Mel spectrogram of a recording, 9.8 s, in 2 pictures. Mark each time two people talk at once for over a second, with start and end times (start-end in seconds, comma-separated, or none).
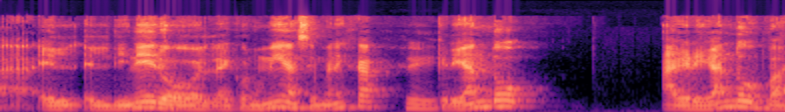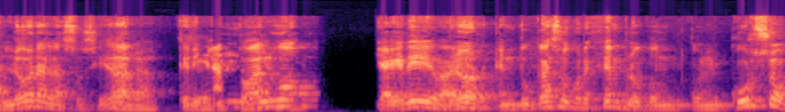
5.6-6.8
